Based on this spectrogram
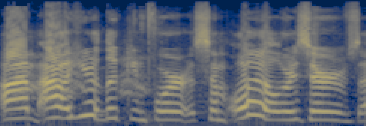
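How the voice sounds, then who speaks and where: A woman's put-on character voice in a Southern accent, raised and projected, high in pitch, at a moderate pace. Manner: loud.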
